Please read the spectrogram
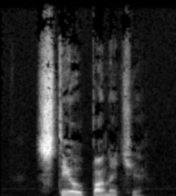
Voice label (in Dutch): "steelpannetje", Dutch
